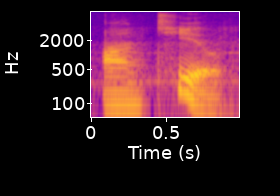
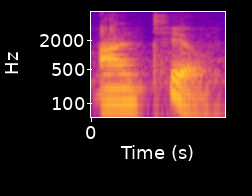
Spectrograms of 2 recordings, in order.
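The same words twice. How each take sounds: The two takes are said the same way.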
